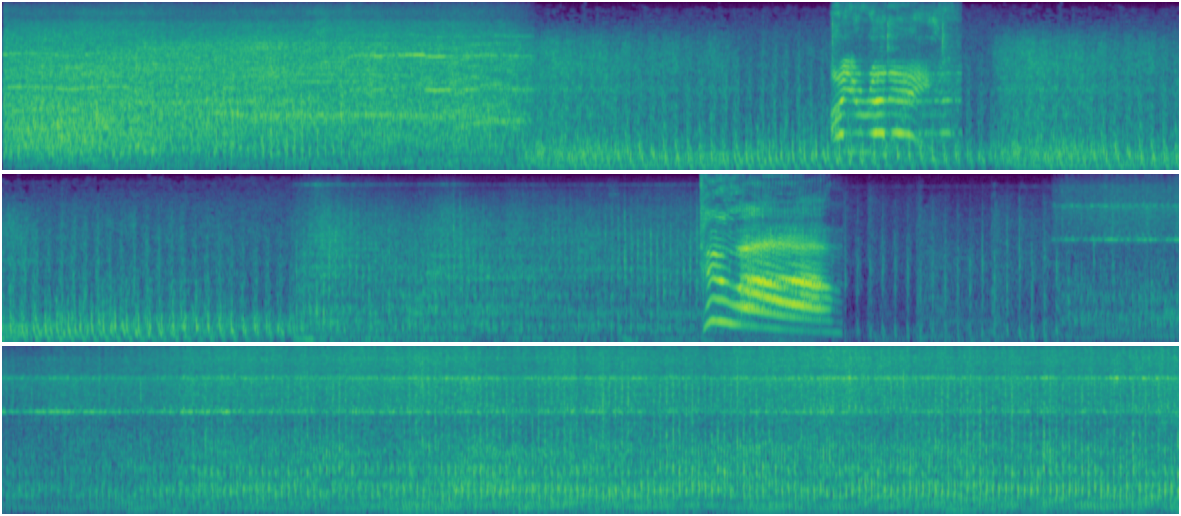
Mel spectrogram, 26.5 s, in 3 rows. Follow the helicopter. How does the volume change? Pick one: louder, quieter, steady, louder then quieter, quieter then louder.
quieter then louder.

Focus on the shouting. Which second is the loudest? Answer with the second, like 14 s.
15 s.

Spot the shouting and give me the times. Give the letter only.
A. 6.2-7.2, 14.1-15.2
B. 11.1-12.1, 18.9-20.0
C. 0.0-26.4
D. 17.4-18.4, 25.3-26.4
A.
